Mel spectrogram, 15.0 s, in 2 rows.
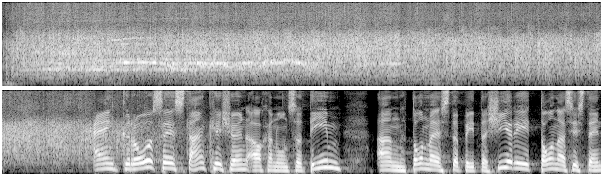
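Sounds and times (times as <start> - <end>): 
faint cheers or whistles: 0.0 - 5.4
sustained applause from a large audience: 0.0 - 9.6
speech: 8.6 - 14.9.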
